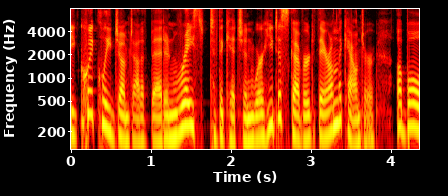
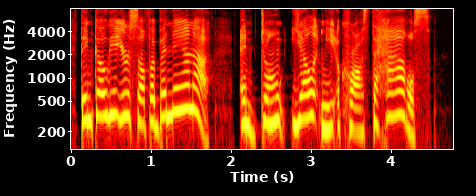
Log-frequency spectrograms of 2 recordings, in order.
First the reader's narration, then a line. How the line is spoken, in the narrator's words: Dad yelled back across the house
